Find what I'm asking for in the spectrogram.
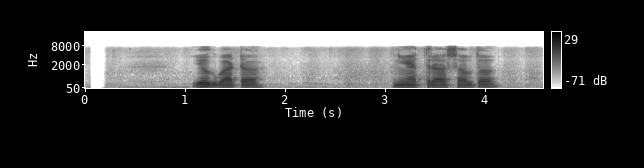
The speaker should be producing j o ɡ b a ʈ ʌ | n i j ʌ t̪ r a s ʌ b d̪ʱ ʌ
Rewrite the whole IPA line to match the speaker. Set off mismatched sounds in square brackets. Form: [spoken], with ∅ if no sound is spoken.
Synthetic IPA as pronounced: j o ɡ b a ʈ ʌ | n i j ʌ t̪ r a s ʌ b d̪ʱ ʌ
